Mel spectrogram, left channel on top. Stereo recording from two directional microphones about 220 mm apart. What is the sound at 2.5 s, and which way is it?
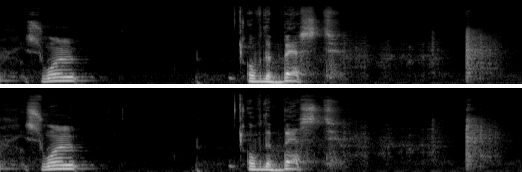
Speech, 15° left (ahead or behind).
